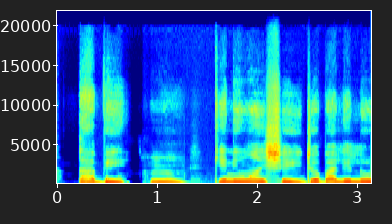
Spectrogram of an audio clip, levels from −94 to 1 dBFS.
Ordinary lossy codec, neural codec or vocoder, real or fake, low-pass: none; autoencoder, 48 kHz, 128 numbers a frame, DAC-VAE, trained on Japanese speech; fake; none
